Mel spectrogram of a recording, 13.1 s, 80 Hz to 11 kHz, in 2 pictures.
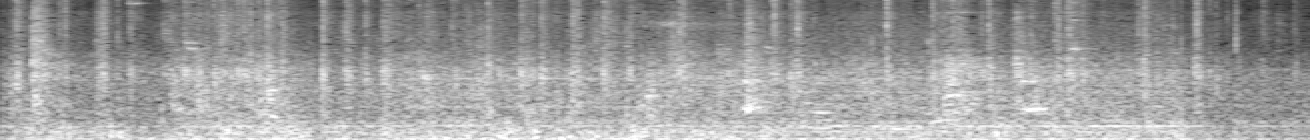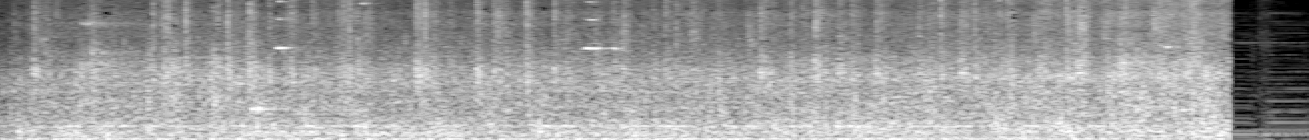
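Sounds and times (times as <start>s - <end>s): tractor engine running: 0.0s - 12.7s
wooden wagon rattling: 0.0s - 12.7s.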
